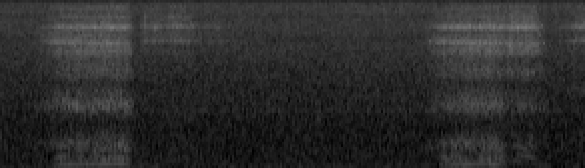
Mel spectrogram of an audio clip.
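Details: Snoring after playing: two deep, rumbling snores about four seconds apart on the in-breath, quiet breathing between; ordinary snoring.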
